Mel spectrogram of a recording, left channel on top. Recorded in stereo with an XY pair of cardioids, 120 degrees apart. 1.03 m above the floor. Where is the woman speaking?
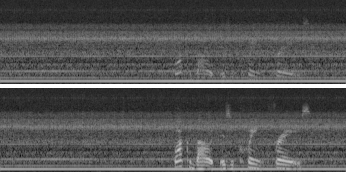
65° right.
